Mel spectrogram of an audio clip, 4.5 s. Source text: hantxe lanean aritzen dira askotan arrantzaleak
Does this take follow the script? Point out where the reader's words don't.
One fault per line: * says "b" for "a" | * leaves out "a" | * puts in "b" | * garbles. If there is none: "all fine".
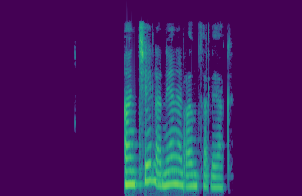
* leaves out "aritzen dira askotan"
